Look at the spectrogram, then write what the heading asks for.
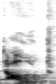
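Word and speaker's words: doubt: মানে সন্দেহ করাকে আমরা ডাউট বলছি কিন্তু মাঝখানের যে বি আছে এই বিটা কিন্তু উচ্চারিত হবে না সো এটাতে হবে সিম্পলি ডাউট ডাউট সন্দেহ করা ডাউট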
